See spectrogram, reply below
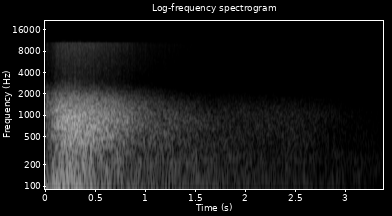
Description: hit far; World of Tanks Blitz

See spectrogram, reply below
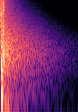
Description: gyrza indoor silenced distant; Escape from Tarkov

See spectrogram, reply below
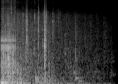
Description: pull wood

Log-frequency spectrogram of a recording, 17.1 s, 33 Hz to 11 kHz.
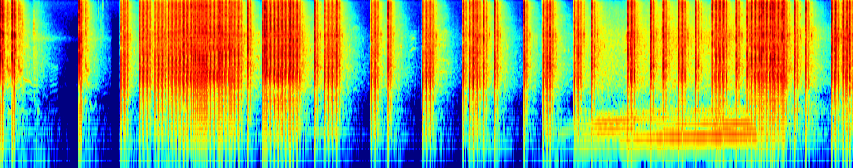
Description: Amb Destruction; Red Orchestra 41-45

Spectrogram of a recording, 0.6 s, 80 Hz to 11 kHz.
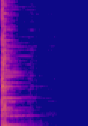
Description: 2 handed cleaver strike soft; Rust

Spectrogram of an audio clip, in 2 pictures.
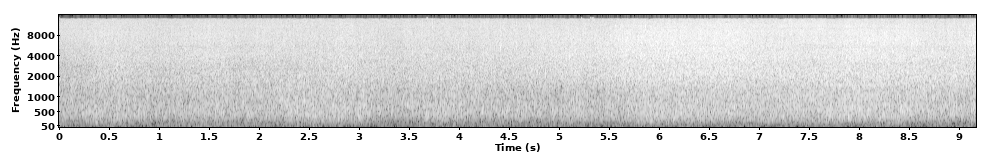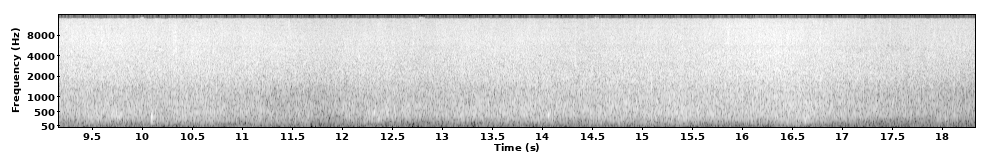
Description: ambient port default; World Of Warships

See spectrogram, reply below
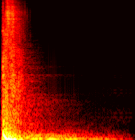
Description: biomech punch hit

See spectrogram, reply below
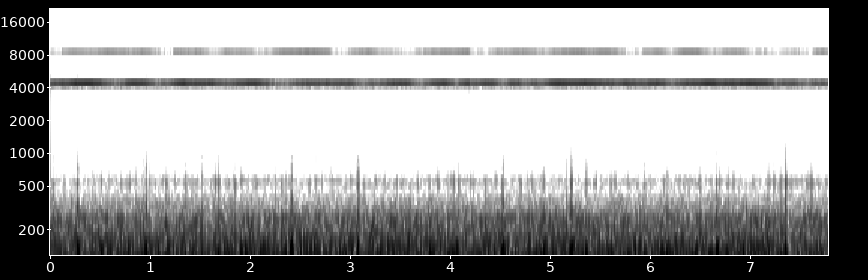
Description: Aircrafts Cockpits Faint; DCS

